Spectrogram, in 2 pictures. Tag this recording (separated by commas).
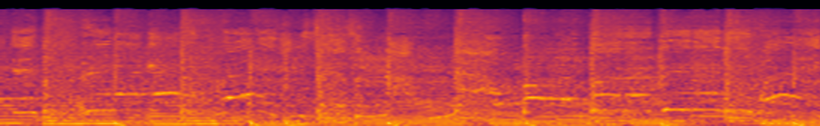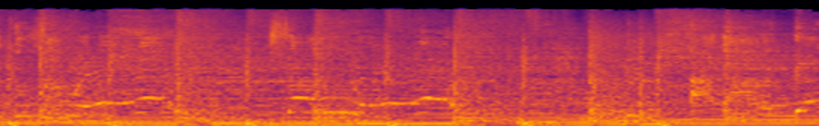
Rock and roll, Heavy metal, Music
